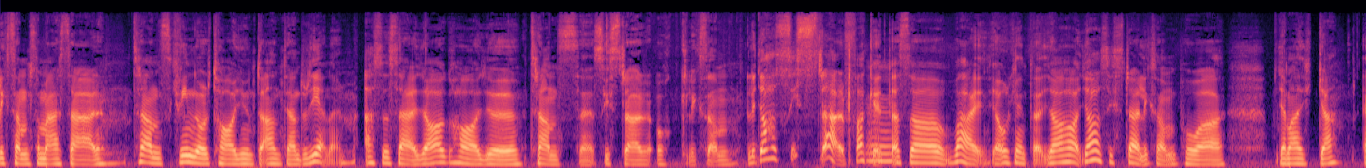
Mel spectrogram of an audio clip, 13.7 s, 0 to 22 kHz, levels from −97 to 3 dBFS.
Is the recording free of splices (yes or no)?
no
